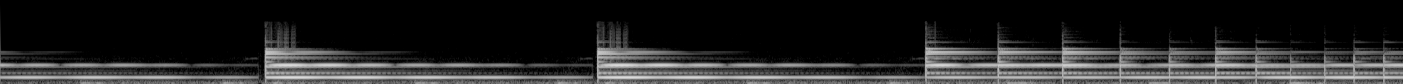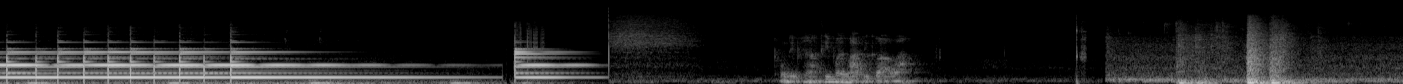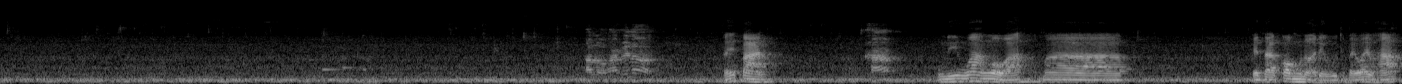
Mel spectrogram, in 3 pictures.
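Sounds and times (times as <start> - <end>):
large metal bell ringing: 0.0 - 18.6.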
